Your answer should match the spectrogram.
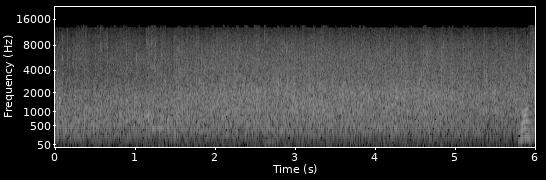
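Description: Audience applauding steadily, a dense even clatter of many hands.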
